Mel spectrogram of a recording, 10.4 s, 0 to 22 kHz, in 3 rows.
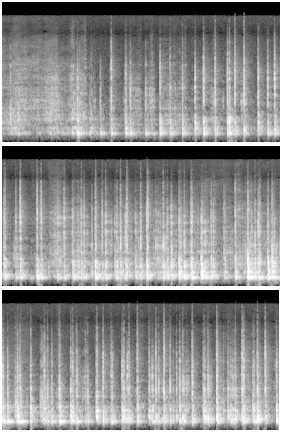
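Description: Long fingernails tap rapidly and continuously on a flat, solid wooden tabletop, producing dozens of short, dry clicks that die away almost at once. The taps come in quick, uneven patters at a soft, steady level, with a faint low tone around 180 Hz beneath them.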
